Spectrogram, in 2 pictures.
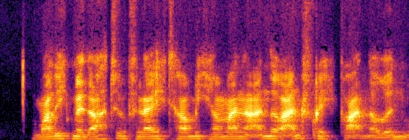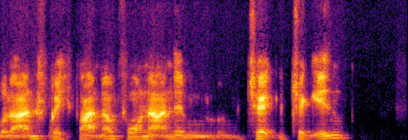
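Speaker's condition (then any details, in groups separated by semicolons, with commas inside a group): Spastic tetraparesis; largely resolved by own account, age 62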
